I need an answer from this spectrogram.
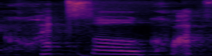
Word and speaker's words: Quetzal: They're calling it Quetzal, I don't know, it sounds like pretzel with a Q.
